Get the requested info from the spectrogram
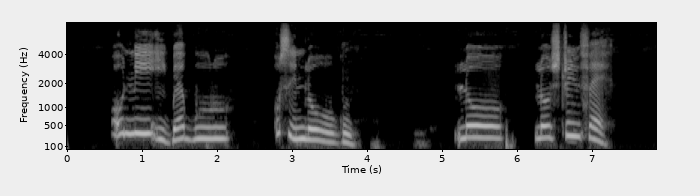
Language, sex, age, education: Yoruba, female, 30-45, tertiary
